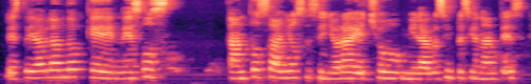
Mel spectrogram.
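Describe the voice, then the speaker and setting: A woman's voice: fairly high pitch, little pitch movement, normal speed, faint music behind. A woman from Monterrey with a northern Mexican accent, giving an earnest personal faith testimony in a church radio interview, full of fillers and restarts. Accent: northern Mexican Spanish.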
